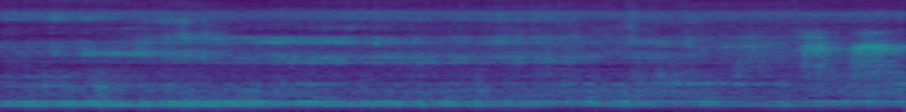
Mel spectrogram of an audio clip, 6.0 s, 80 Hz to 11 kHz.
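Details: Harbor Freight Predator 3500 inverter generator during periodic exercise run: quiet, steady hum at even speed, no surging, knocking or rattles; running smoothly.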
